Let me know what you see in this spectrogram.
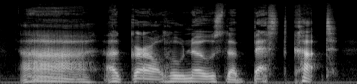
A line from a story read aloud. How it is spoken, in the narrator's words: said with a growl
